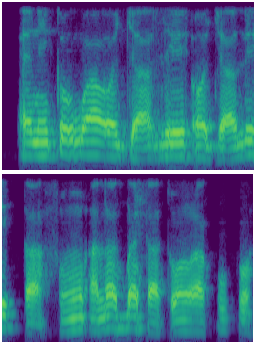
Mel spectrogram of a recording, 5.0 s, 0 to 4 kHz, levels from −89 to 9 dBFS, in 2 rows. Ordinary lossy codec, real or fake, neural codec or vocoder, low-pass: none; fake; codec, 16 kHz, 16 kbps, FunCodec, trained on LibriTTS, 50 frames a second; 3.6 kHz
